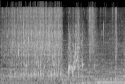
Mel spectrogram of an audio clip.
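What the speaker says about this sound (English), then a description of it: "The water used is recycled wastewater that runs to the sink through a connected pipe." Recycled wastewater runs from a connected pipe into a school sink, a continuous close trickle and splash that shifts in tone partway through, with no talking.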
